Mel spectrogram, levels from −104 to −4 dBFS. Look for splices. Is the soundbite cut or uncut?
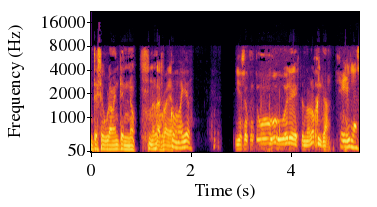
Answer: uncut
